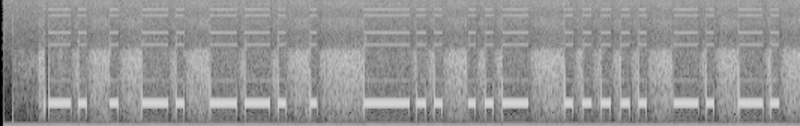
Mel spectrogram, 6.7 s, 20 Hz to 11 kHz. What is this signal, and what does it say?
Morse code, heard as a keyed tone, about 18 wpm, 630 Hz. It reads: NEN GE DU 5NN
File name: sm7lcb / 01-sm0err 23cm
